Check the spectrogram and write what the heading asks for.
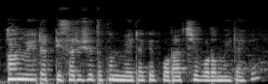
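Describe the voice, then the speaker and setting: Here the same kind of radio testimony comes in a mellow, mid-range voice that holds a steady tone while racing along. She is a middle-aged woman with a Bangladeshi accent, sombrely and plainly walking through her life in order.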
